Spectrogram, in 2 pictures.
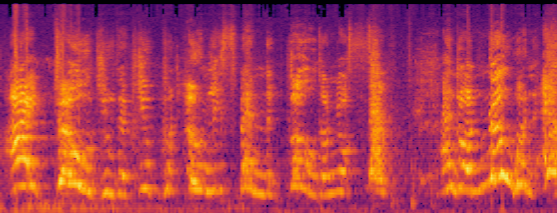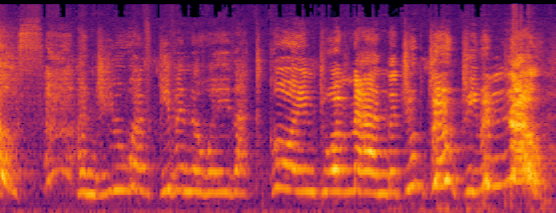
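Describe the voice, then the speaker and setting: A woman voicing a magical golden woman from a lake, loud and crying out in despair. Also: extremely high pitch, voice pushed up, heavily acted. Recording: roomy, distant, noisy.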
